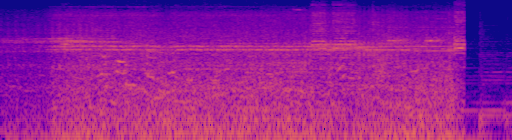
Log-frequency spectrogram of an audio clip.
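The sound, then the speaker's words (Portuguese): Dense, steady street traffic roar in Kathmandu, Nepal, with old cars honking and engines rumbling, a sustained high, horn-like tone running through it, mixed with indistinct voices, then cutting off abruptly near the end. “Você vendo todo aquele caos do trânsito, os carros antigos, velhos, buzinando, as pessoas cruzando pelo meio da”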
